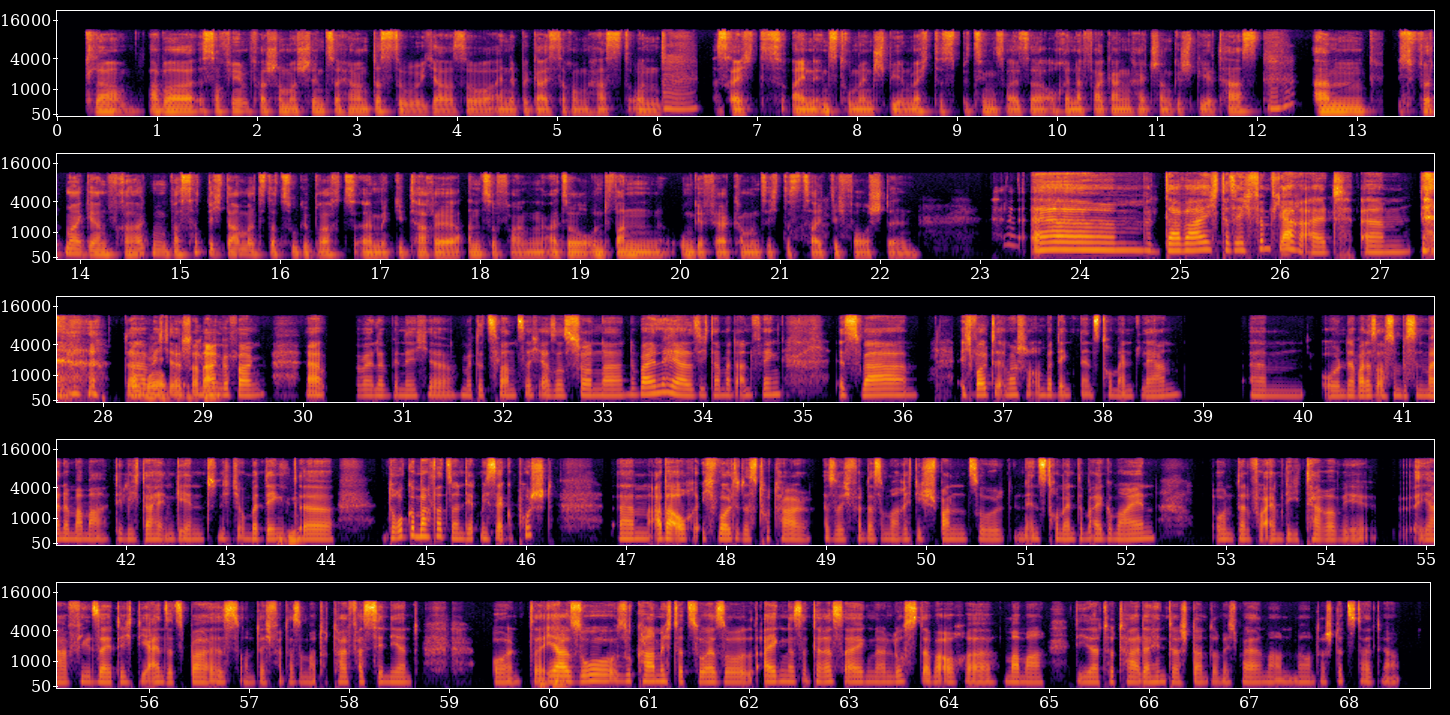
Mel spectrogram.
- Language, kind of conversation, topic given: German, advice, Wie finde ich Motivation, um Hobbys regelmäßig in meinen Alltag einzubauen?
- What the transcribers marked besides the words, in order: drawn out: "Ähm"; chuckle; joyful: "da habe ich, äh, schon angefangen"; in English: "gepusht"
